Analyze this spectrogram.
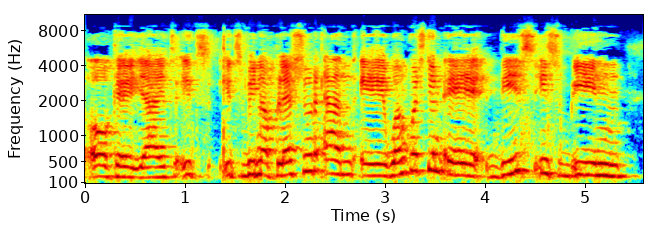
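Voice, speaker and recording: At a fairly slow pace with hardly any pauses, the voice holds a very even loudness and ordinary pitch variation, with audible room echo and noticeable background noise. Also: woman, fairly high pitch for a woman. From Spain. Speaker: interviewer. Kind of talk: interview. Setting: Instagram live video call.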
